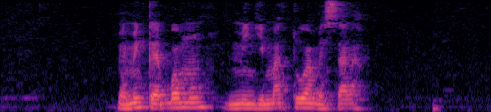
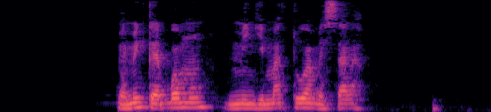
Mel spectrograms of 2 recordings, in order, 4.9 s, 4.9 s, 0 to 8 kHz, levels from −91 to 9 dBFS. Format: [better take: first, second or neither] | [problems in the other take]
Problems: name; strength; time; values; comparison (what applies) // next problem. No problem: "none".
first | noise reduction (neural mask model DeepFilterNet 3)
